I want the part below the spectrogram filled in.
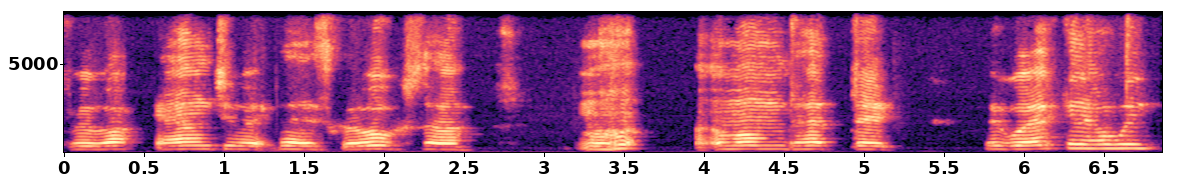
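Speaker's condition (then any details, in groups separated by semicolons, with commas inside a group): Cerebral palsy; needs adapted housing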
